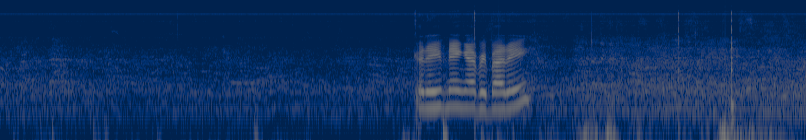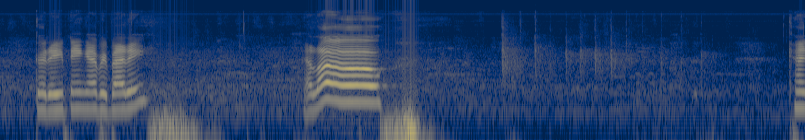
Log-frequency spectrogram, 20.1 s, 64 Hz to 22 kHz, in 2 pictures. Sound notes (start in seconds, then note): 7.0 audience chattering; 16.3 audience applauds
